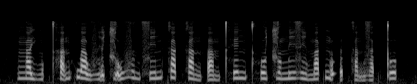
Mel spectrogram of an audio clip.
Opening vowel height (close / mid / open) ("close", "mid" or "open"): open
